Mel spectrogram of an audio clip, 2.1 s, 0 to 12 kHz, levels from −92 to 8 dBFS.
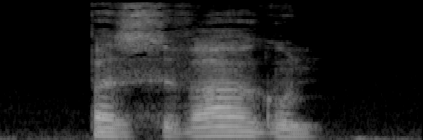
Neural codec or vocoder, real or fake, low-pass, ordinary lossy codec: none; real; 10.8 kHz; MP3, 96 kbps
